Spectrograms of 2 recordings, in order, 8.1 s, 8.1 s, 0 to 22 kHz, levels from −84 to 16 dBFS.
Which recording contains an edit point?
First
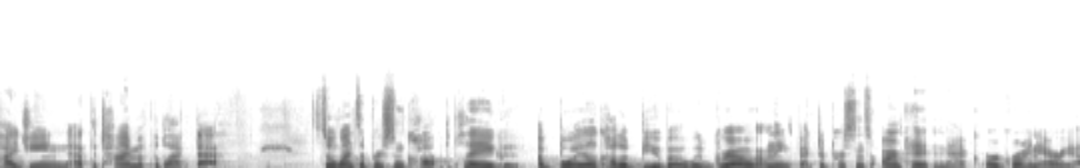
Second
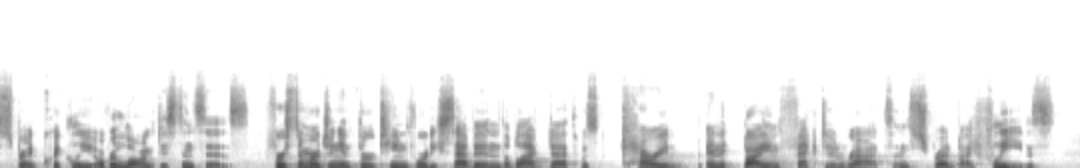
second; 2 cuts; at 1.9 s, 4.6 s

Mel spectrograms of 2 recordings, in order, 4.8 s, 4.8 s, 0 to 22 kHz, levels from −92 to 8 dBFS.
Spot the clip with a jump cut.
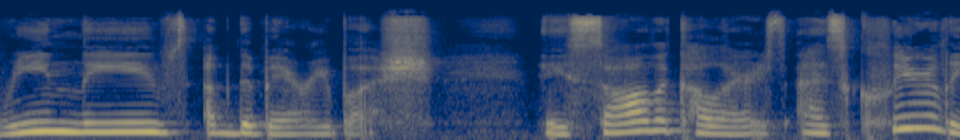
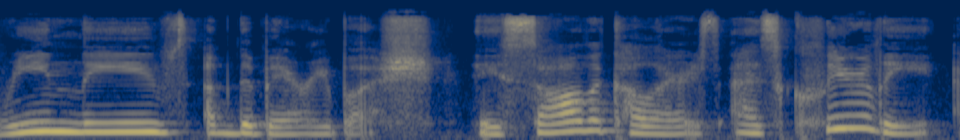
second; 1 cut; at 2.2 s

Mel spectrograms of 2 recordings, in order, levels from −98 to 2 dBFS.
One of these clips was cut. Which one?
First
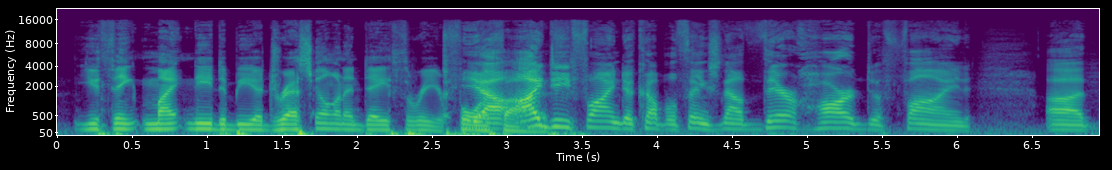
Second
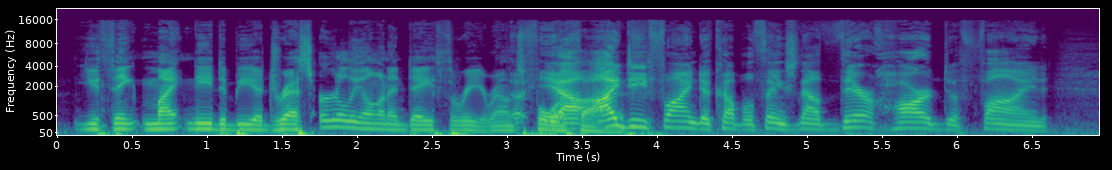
first; 2 cuts; at 1.7 s, 2.6 s

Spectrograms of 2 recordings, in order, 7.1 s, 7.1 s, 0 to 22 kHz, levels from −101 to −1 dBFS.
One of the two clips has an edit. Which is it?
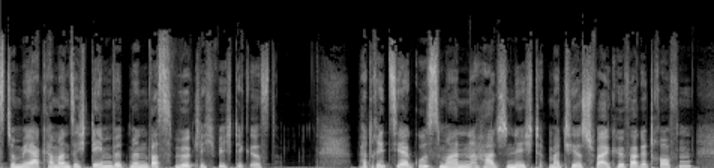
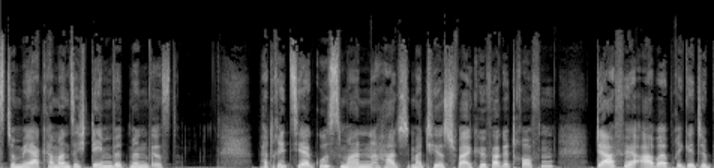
second; 2 cuts; at 1.5 s, 4.1 s

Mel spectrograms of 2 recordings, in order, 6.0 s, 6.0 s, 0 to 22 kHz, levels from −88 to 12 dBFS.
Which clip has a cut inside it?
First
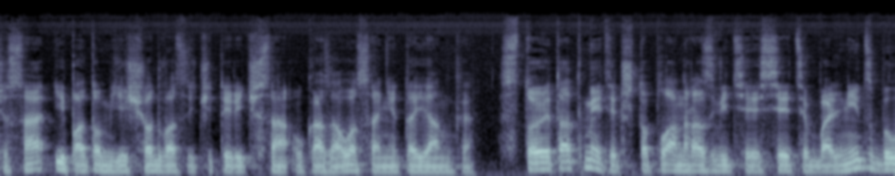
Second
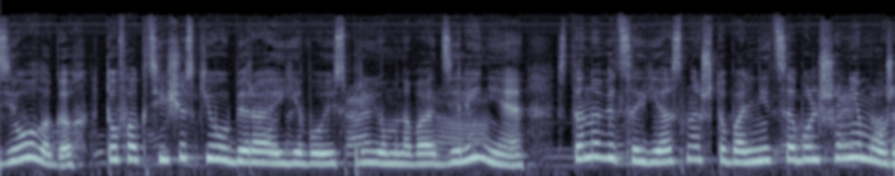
first; 1 cut; at 3.3 s

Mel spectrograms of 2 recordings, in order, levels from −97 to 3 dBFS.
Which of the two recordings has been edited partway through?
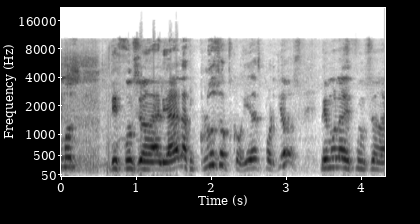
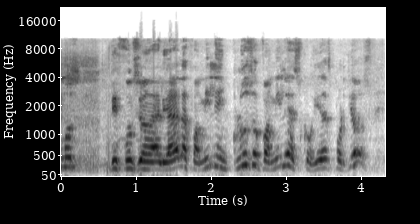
first; 2 cuts; at 1.7 s, 2.2 s

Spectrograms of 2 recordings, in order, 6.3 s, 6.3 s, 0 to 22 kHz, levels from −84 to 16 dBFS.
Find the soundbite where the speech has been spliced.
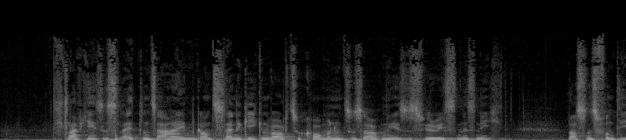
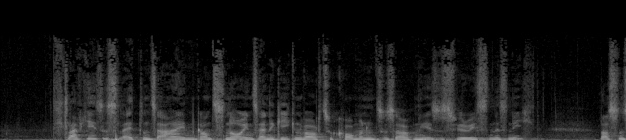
first; 1 cut; at 2.2 s

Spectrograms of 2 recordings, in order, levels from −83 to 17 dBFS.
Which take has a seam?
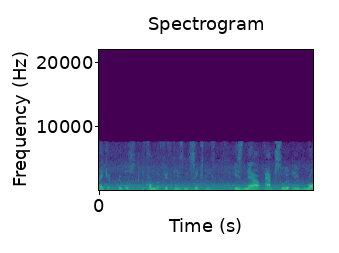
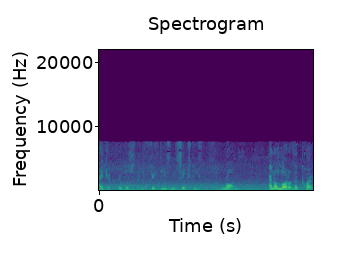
second; 2 cuts; at 0.9 s, 2.4 s

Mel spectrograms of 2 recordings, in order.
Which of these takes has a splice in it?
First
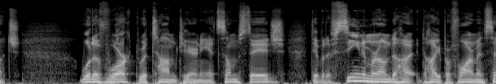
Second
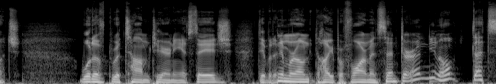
second; 4 cuts; at 1.0 s, 1.9 s, 2.8 s, 3.1 s

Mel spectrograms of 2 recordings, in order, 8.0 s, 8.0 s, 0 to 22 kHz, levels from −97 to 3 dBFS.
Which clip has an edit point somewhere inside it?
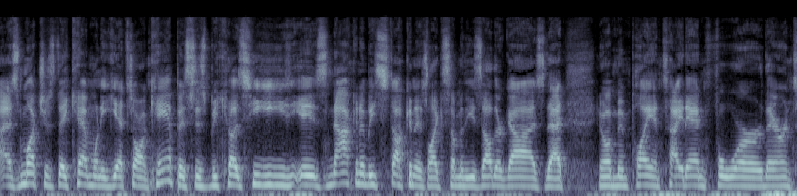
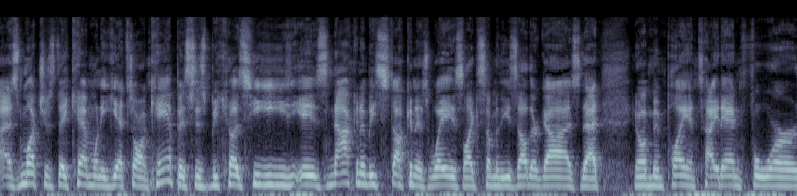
first; 1 cut; at 4.3 s

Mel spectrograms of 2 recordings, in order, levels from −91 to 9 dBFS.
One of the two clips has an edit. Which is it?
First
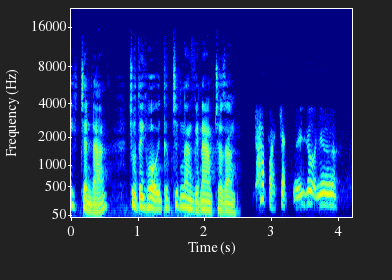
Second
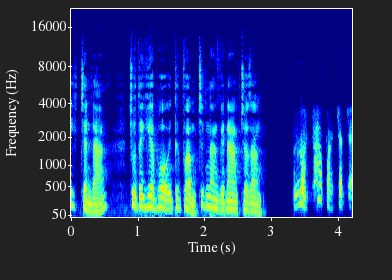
first; 4 cuts; at 1.1 s, 1.5 s, 2.7 s, 3.2 s

